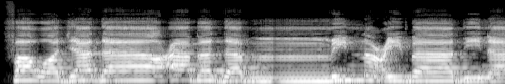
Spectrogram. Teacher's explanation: मीम मुशद्दद पर गुन्ना करेंगे, आवाज़ को नाक के बांसे से अदा करेंगे।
